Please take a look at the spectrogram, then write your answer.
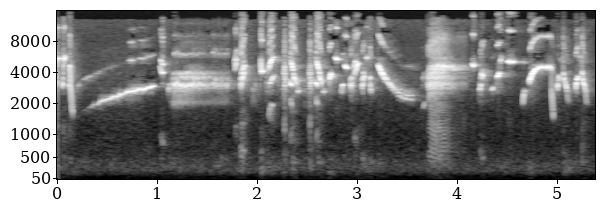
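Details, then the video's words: Nightingale song from Oued El Alleug, transferred from an old cassette: a long rising whistle, then a rich run of varied high notes, clicks, a loud buzzy burst and sharp rising whistles. "تغريد واد العلايق نقلته عن كاسيت قديم بصحتكم خاوتي معمر روسينيول"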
